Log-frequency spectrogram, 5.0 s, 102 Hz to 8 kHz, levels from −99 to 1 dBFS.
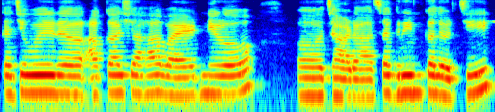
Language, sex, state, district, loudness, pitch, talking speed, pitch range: Konkani, female, Goa, North and South Goa, -15 LUFS, 210 Hz, 145 wpm, 195-215 Hz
